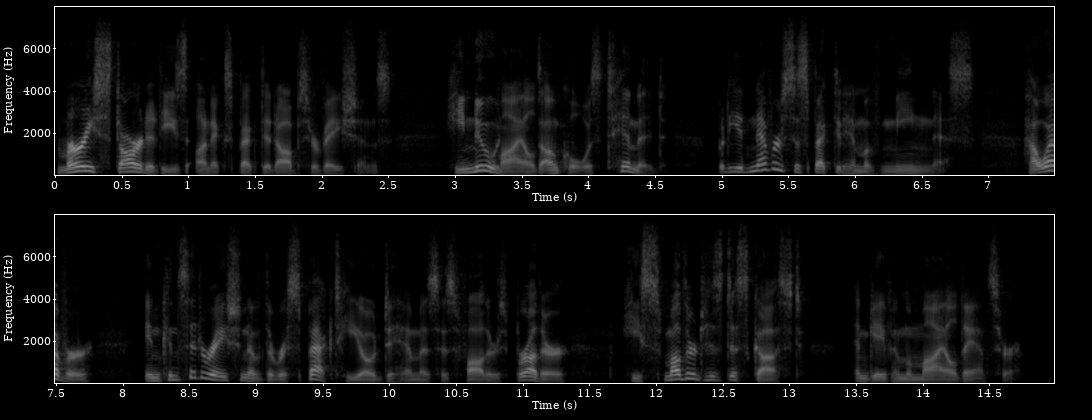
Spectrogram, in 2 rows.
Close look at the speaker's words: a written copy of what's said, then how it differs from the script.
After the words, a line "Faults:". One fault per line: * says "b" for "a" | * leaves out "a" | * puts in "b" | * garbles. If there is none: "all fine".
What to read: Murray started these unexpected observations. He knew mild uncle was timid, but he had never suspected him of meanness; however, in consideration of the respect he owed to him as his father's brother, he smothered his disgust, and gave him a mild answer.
Murray started these unexpected observations. He knew mild uncle was timid, but he had never suspected him of meanness; however, in consideration of the respect he owed to him as his father's brother, he smothered his disgust, and gave him a mild answer.
Faults:
all fine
